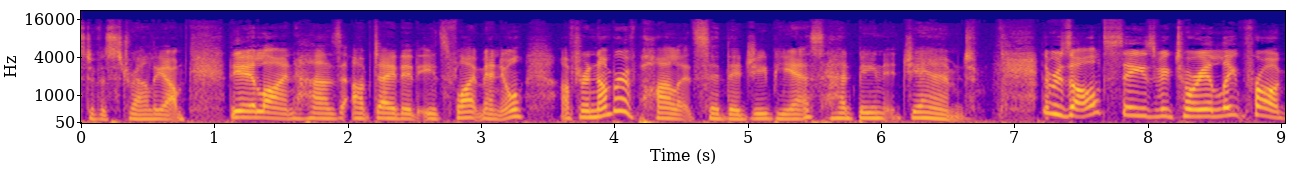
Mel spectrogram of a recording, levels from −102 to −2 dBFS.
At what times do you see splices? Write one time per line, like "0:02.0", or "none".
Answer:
0:07.2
